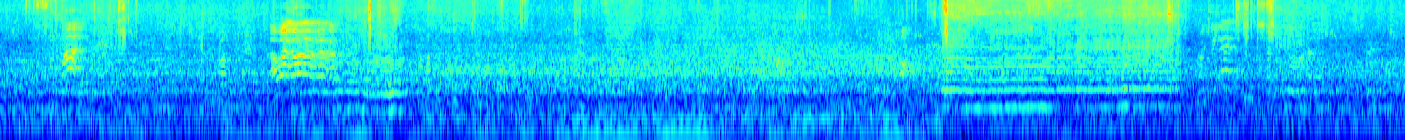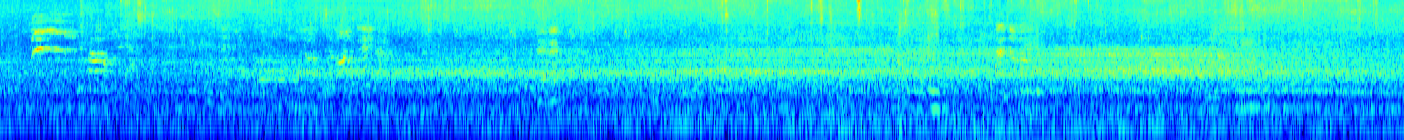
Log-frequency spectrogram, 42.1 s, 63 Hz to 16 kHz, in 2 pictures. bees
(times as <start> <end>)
5.1 7.1, 14.1 17.8, 34.4 35.6, 38.0 42.1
